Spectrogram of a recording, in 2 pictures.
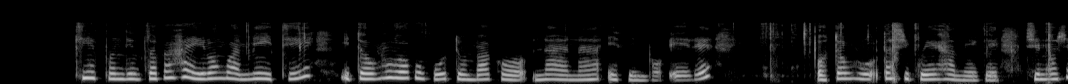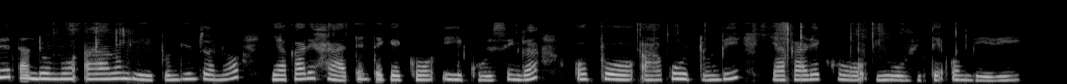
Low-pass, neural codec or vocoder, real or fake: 7.2 kHz; codec, 16 kHz, 4 kbps, FreqCodec, larger model; fake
